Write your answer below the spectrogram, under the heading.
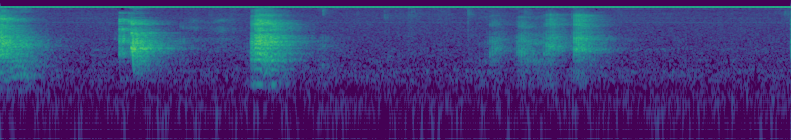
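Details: Household monk parakeet imitating words and its own name, including love and kiss: rough, nasal bursts, two strong ones early followed by a run of softer clipped syllables.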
